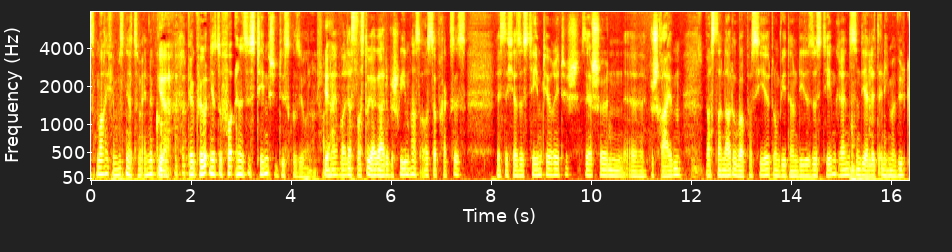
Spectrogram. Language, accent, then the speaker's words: German; North Rhine-Westphalia, Germany; so sagt man es im Ruhrgebiet, wo ich herkomme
